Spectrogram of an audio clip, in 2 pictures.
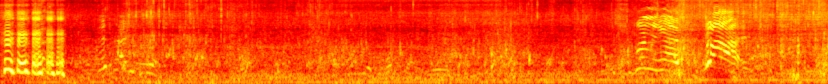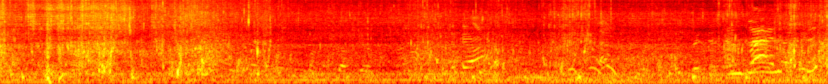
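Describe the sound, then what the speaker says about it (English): A small child swims and splashes in clear water on an excursion off Roatan, with intermittent splashes and sloshing under ongoing adult talk. "And this is how you swim."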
